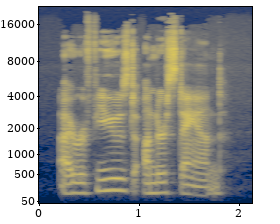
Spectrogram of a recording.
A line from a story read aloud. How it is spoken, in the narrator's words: Yakov mutters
